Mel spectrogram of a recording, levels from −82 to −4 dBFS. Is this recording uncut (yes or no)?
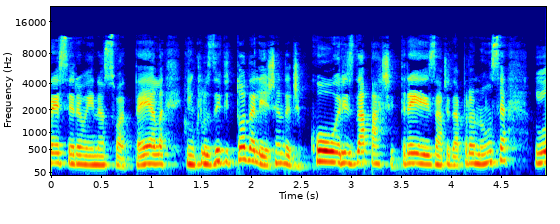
no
